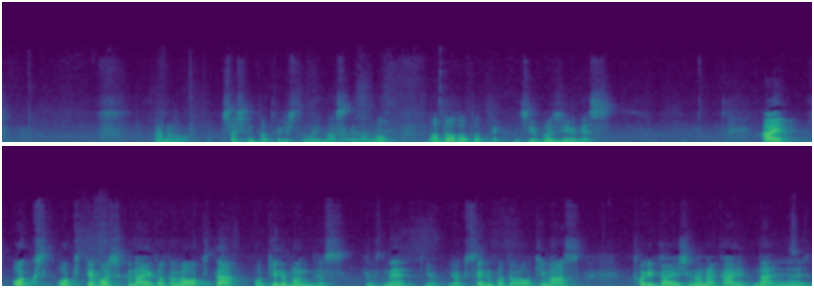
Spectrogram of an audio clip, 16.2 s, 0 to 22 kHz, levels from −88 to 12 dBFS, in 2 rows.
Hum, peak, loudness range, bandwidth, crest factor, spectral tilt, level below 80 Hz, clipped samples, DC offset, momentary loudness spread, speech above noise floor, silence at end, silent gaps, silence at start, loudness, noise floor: none; -2 dBFS; 11 LU; 13 kHz; 22 dB; -7 dB/octave; -70 dBFS; under 0.1%; under 0.1%; 16 LU; 30 dB; 0 s; none; 0 s; -22 LUFS; -52 dBFS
